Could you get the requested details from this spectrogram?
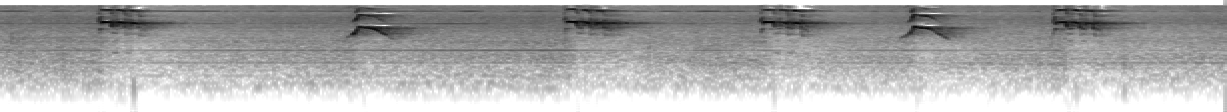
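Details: Rare yellow-breasted lorikeet squaring off against a vacuum cleaner, giving six shrill downward-sweeping screeches at irregular intervals of roughly one second, with the constant drone of the appliance behind.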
